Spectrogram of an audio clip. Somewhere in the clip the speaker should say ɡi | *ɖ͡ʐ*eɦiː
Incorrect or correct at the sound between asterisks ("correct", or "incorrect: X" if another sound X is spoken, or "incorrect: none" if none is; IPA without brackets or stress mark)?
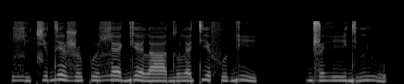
correct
